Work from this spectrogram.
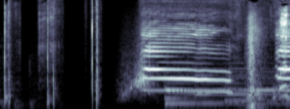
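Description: A cat meows in Roblox Brookhaven: a few sharp thumps and knocks come first, then one long, loud, drawn-out wavering meow close up.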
